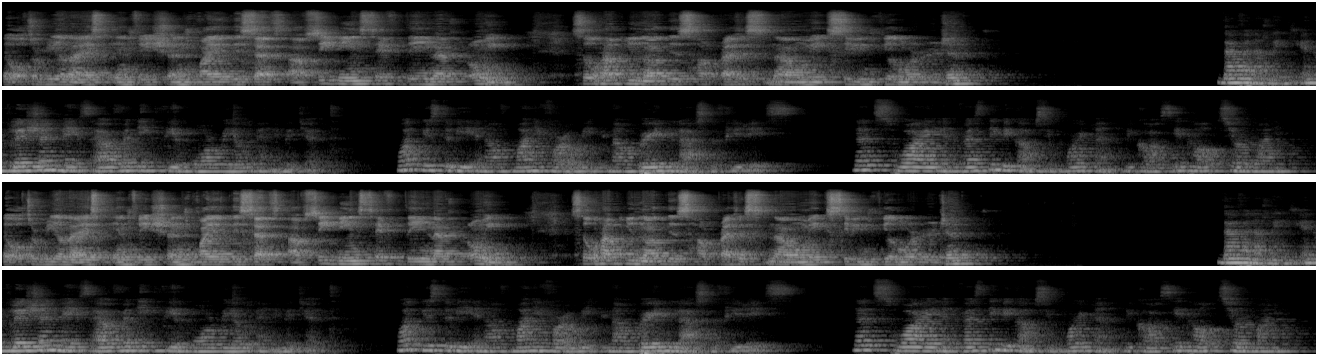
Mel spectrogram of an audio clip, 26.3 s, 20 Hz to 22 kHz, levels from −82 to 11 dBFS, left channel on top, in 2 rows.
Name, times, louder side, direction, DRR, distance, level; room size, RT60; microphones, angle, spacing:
voice 1, 0.0-9.6, right 2 dB, 40° right, -2 dB, 0.6 m, -31 dB
voice 2, 12.1-16.2 17.1-20.7 21.6-25.9, right 1 dB, 20° right, -15 dB, 1.3 m, -34 dB
3.7 x 3.5 x 2.8 m, 1.1 s
head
